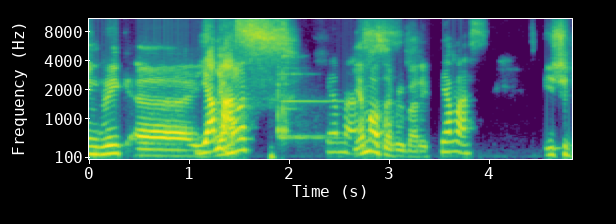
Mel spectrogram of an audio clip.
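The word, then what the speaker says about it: γειά μας: Yamas.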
